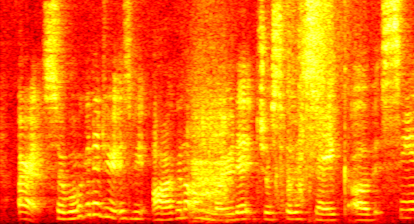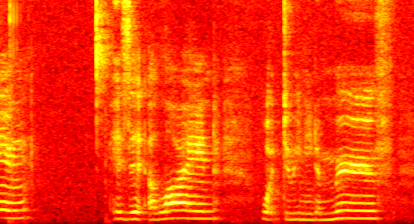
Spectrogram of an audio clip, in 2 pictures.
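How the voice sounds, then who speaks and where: Noticeable background noise sits behind a woman talking at a moderate pace in a high pitch. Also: ordinary pitch variation. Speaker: crafting tutorial vlogger. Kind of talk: tutorial. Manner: hesitant, many fillers.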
